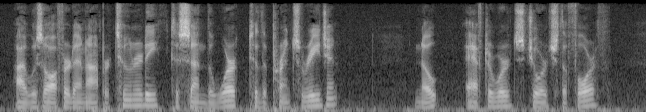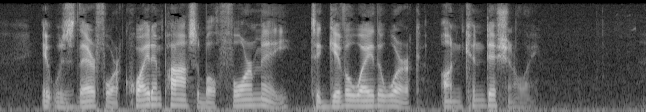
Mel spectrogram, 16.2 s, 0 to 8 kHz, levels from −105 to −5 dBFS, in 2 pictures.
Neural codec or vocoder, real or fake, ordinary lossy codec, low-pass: none; real; MP3, 48 kbps; 7.2 kHz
